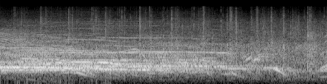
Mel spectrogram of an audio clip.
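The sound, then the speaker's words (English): An audience in a bar bursts into sustained applause mixed with cheers and whoops, a dense, loud wash of clapping with rising and falling shouted voices throughout. “Besides rapturous applause from you people.”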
